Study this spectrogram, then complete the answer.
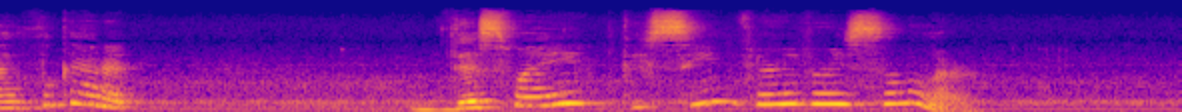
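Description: A middle-aged woman speaks close by, with animation.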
